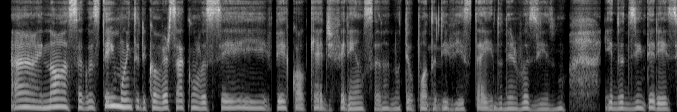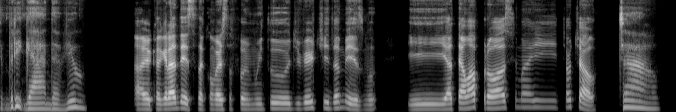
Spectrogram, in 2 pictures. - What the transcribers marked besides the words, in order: none
- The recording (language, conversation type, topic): Portuguese, podcast, Como diferenciar, pela linguagem corporal, nervosismo de desinteresse?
